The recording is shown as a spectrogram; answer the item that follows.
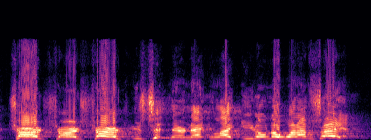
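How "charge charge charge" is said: loud, high preacher's yell at full force. Speaker voicing the one who rose again, urging the church to charge, yelling as loud as possible. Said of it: "I'm yelling in your ear as hard as I am and loud as".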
